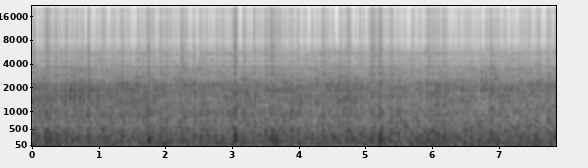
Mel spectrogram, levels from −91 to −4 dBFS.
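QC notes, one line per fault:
Throughout, block size mismatch (padded): a steady buzz at about 93.8 Hz sits over the sound, which plays at 0.861 times normal speed with pitch unchanged. Each block arrives short and is zero-filled to fit what sounds like a 512-sample read, leaving a gap every block.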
